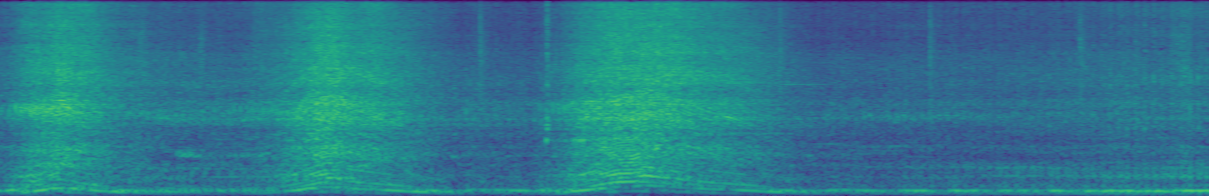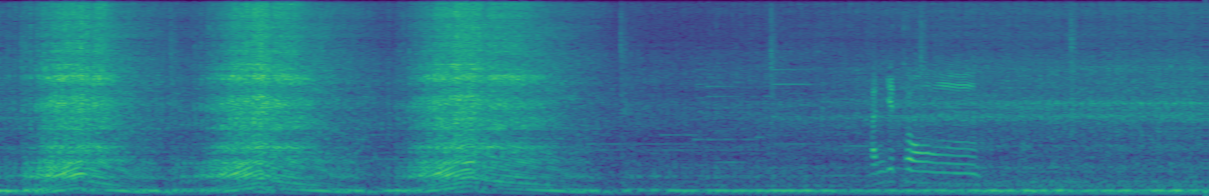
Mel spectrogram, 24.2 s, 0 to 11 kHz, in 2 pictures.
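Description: An Odes Pathcross 650 off-road vehicle engine idles with a steady low rumble through its muffler and is revved several times in loud bursts that climb and fall, with a brief voice near the end.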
